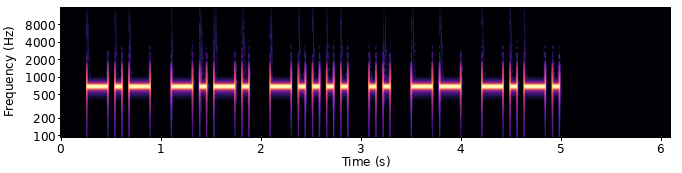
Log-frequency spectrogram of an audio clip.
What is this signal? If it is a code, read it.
Morse code, heard as a keyed tone, about 17 wpm, 700 Hz. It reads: KC6IMC
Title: USA Call Signs 17wpm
